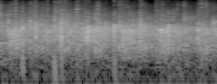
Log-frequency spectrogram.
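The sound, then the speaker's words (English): An audience claps steadily for a couple of seconds to mark the Juneteenth holiday, a dense, even patter of many hands at moderate volume with no voices rising above it. “And I want to say a special, and we can clap for that one as too.”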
